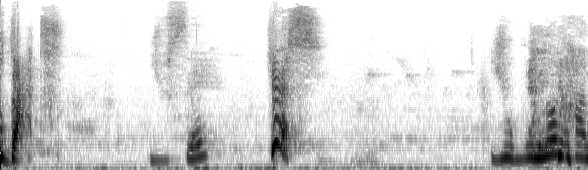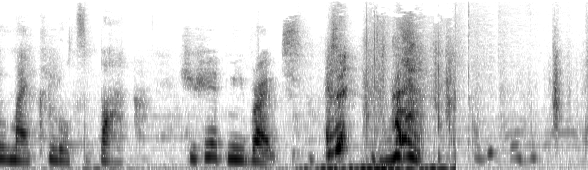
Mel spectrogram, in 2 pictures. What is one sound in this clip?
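A second woman answers, shouting back.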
